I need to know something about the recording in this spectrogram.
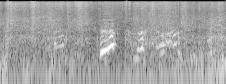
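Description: Metal shopping cart rattling on its wheels as it is towed over rough ground, with people laughing and a rising yelp about a second in.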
